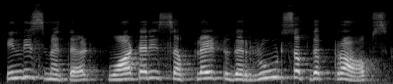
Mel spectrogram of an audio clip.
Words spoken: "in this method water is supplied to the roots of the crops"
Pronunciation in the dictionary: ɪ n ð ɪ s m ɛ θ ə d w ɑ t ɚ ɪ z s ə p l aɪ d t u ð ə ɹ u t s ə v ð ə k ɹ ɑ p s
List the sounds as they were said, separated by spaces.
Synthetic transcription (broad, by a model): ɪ n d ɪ s m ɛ t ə d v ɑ t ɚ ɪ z s ə p l aɪ d t u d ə ɹ u t s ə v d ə k ɹ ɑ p s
